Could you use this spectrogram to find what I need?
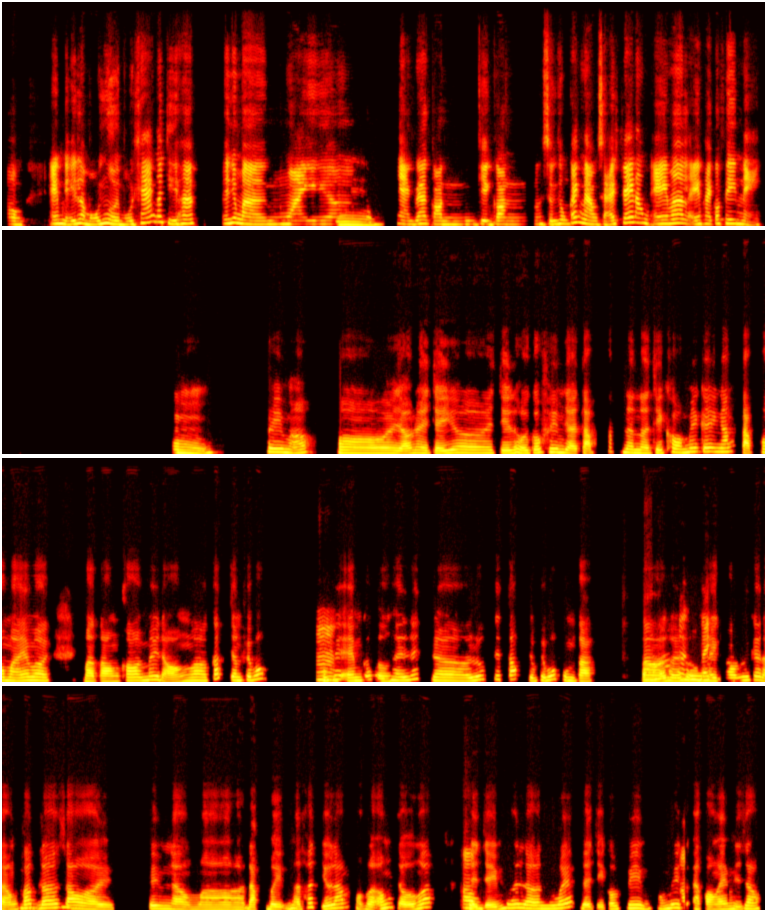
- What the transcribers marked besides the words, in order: other background noise; static; tapping; chuckle; unintelligible speech
- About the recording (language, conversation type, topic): Vietnamese, unstructured, Âm nhạc có giúp bạn giải tỏa căng thẳng không?
- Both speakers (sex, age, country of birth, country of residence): female, 25-29, Vietnam, Vietnam; female, 30-34, Vietnam, Vietnam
